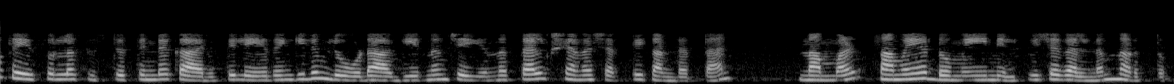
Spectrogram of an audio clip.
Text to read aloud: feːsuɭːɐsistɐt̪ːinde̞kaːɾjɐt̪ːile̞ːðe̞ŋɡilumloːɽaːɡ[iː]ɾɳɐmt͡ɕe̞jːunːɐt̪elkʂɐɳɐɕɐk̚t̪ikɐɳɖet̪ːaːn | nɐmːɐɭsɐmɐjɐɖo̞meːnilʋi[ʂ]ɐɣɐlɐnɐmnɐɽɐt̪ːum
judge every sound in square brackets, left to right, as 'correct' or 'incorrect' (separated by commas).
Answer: correct, incorrect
